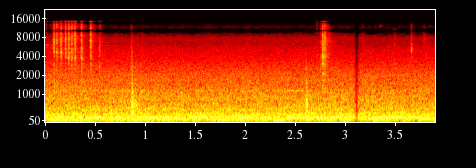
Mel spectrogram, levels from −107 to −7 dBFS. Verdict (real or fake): real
